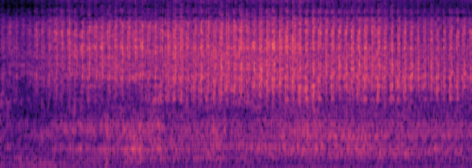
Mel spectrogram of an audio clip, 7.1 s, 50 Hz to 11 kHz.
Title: Стук в двигателе на холодную Калина2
